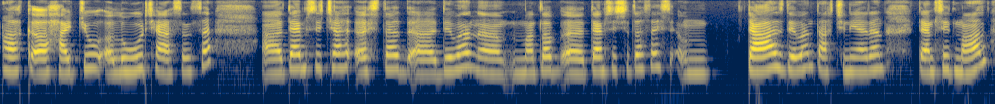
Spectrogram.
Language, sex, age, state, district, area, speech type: Kashmiri, female, 30-45, Jammu and Kashmir, Shopian, rural, spontaneous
